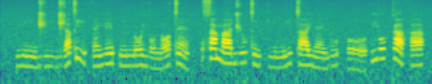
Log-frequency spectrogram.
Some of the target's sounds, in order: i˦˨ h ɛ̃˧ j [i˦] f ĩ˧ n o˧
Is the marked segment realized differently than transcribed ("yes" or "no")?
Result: yes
